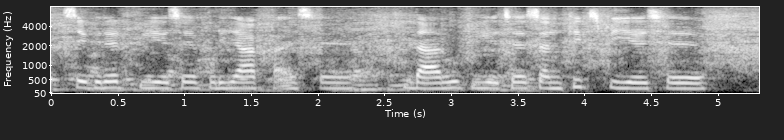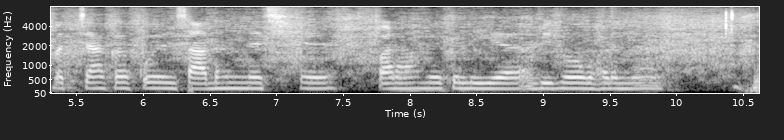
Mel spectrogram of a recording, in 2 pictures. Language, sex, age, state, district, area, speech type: Maithili, female, 30-45, Bihar, Araria, rural, spontaneous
